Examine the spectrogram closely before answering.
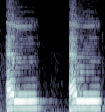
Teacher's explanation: يخرج لما يصل إلى الفم يجد هذه المنطقة قد انقفلت تماما فيضطر الصوت أن ينحرف بعضه عن يمين اللسان وبعضه عن يسار اللسان ثم يتابع طريقه إلى الخارج · Term: اللام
